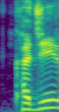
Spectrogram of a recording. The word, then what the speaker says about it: खिज्र: खिज्र के बाद खिज्र खां, खिज्र था, ये खरीज नहीं है, खिज्र था।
